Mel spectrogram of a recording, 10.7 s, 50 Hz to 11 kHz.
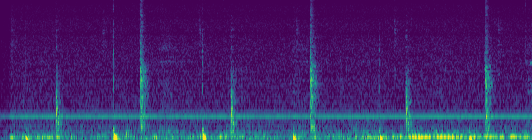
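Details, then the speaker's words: EVAP canister vent valve, recorded a few feet from the vehicle during a Foxwell NT809BT scanner active test commanding it on and off: sharp single clicks every couple of seconds over a quiet room, the valve switching normally. "so I could hear it. I could hear it clicking all those times that it went on and off."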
